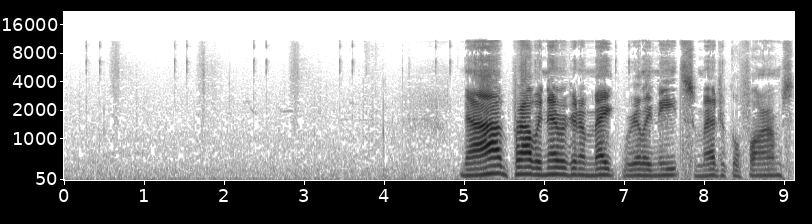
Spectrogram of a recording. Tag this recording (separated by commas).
Speech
